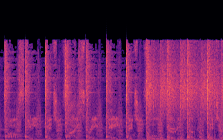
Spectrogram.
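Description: Hardstyle dance music: a heavy kick drum about twice a second, each kick dropping sharply in pitch, under synth and hi-hats that grow brighter about three seconds in.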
